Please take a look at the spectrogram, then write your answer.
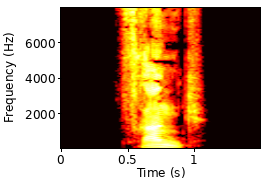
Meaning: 1. a male given name, popular especially in the 1960s and 70s 2. a surname
- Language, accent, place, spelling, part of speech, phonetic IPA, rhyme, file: German, Germany, Berlin, Frank, proper noun, [fʁaŋk], -aŋk, De-Frank.ogg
